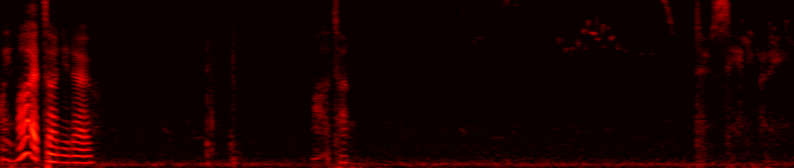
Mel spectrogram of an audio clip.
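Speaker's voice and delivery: quiet whisper. Commentating a game while looking around for loot, whispering. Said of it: "I don't know why I'm whispering".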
